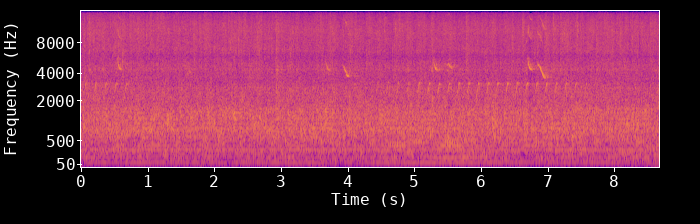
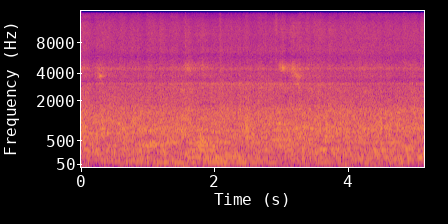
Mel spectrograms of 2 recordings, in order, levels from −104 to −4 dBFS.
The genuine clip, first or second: first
